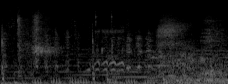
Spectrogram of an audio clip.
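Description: Sheep bleating repeatedly in a medieval strategy video game, several short calls over steady game sounds and background music, fairly loud throughout.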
